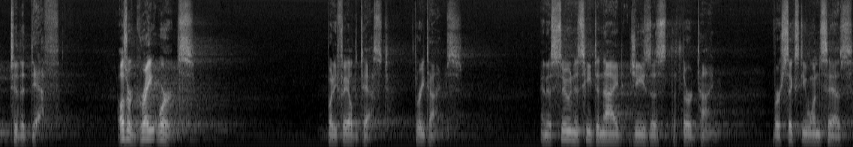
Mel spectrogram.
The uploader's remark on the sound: Sermon preached at Avondale Baptist Church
